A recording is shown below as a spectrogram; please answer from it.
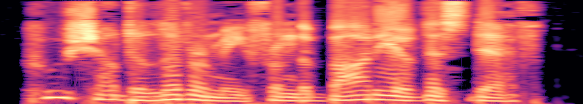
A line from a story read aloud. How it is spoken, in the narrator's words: In anguish they cried out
